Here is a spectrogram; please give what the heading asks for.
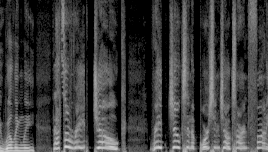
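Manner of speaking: very high, shrill panicked woman's squeal; shrieking Sarah. Retold or imitated. Sarah shrieks at Big Mike chasing her.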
